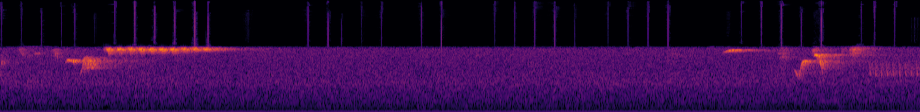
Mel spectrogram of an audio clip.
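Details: Common nightingale song: a rapid run of very high, evenly spaced ticking notes, then a long pause of hiss before a few sharp falling whistles return near the end.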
